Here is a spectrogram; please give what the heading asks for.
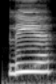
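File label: "lie1", Chinese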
